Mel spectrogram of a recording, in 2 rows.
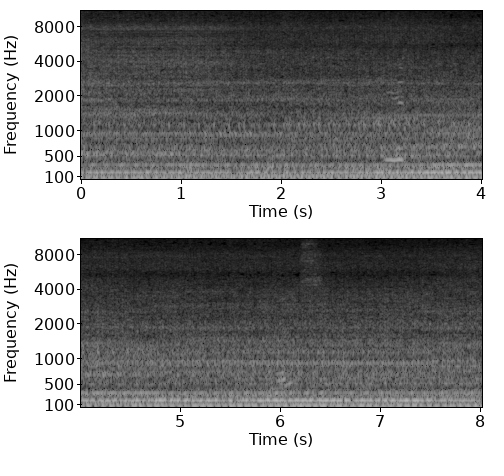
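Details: John Deere 2054D excavator diesel idling after swing motor replacement: steady, even low diesel rumble with no knocks or misses; engine idles smoothly.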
